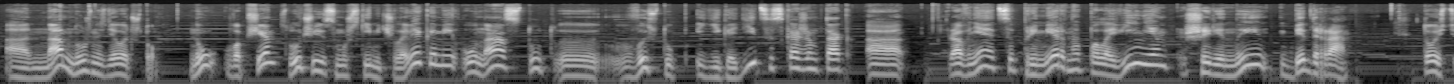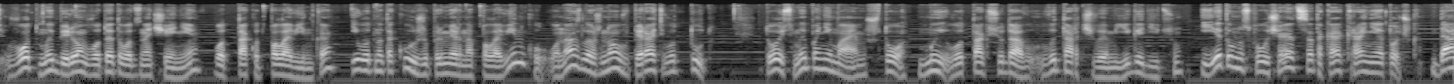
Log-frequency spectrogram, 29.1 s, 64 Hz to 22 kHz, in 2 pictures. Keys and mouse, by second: 0.0-15.7 middle drag, 14.7-21.3 d, 15.1-26.4 drag, 23.4 g, 26.4-29.0 right drag.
